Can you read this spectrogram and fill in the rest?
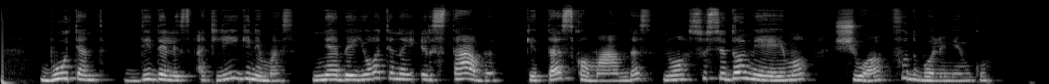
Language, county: Lithuanian, Telšiai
